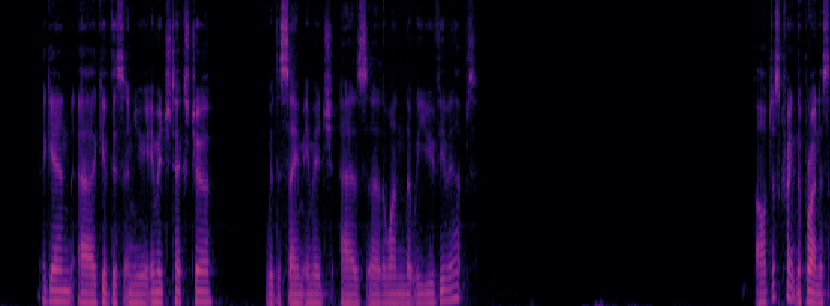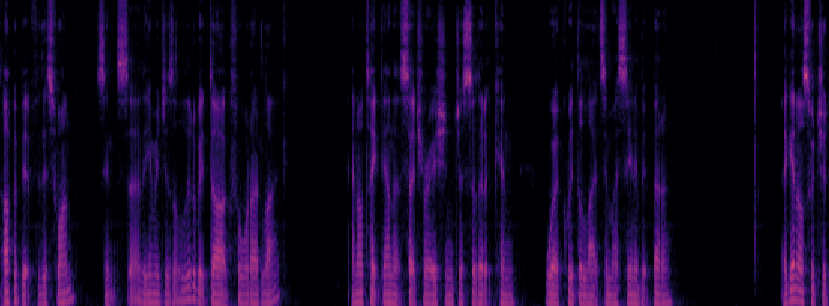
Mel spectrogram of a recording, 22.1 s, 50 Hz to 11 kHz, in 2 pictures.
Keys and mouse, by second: 2.1 middle click, 4.7-7.1 drag, 8.1 click, 12.2 click, 13.6 click, 15.9-17.1 drag, 19.1-20.4 drag, 21.3 click.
